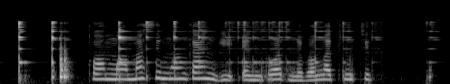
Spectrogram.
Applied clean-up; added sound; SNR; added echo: neural mask model RNNoise.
